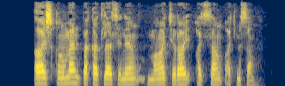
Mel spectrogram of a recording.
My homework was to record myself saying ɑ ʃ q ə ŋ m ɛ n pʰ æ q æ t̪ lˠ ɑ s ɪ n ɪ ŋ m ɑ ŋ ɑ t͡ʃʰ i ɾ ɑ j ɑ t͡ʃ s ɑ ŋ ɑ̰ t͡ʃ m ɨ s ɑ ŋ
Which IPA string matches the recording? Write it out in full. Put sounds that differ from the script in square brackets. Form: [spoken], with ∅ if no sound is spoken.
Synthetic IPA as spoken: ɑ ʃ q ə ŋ m ɛ n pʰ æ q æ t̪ lˠ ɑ s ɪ n ɪ ŋ m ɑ ŋ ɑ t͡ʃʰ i ɾ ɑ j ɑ t͡ʃ s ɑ ŋ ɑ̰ t͡ʃ m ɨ s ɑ ŋ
